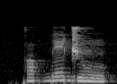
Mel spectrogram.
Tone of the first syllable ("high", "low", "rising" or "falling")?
low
